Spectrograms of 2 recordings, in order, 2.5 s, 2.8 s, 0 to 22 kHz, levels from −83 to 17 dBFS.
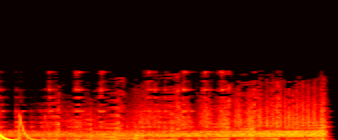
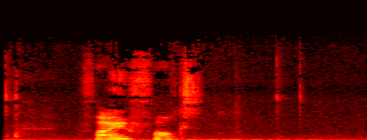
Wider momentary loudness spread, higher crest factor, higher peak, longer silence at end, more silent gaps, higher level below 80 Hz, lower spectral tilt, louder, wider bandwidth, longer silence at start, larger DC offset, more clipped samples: second, 7 LU vs 26 LU; about the same, 16 dB vs 20 dB; about the same, -2 dBFS vs -2 dBFS; second, 0.05 s vs 0.4 s; neither; first, -28 dBFS vs -42 dBFS; first, -5 dB/octave vs -3 dB/octave; about the same, -20 LUFS vs -18 LUFS; second, 11.5 kHz vs 16 kHz; about the same, 0 s vs 0.05 s; neither; neither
